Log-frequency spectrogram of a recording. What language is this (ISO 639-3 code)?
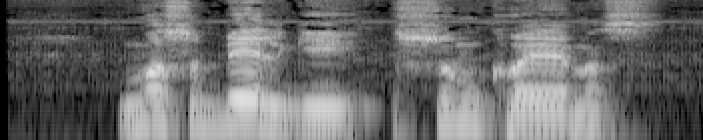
plk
